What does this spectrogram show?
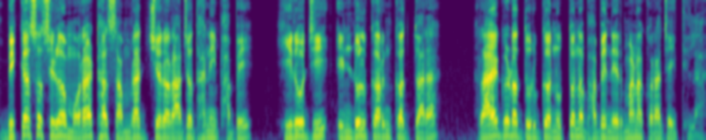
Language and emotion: Odia, neutral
